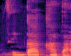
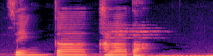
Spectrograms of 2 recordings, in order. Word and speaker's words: 생각하다: Ở đây chúng ta có biến âm các và ha đọc thành ka kha. Seng ka kha ta. Bởi vì bà chim kia giọt kết hợp với phụ âm hiệt thành phụ âm bật hơi.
